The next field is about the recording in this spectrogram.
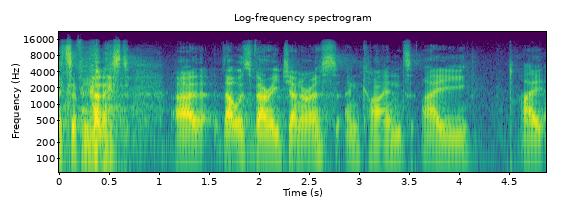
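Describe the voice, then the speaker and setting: A man with a slightly high voice delivers an academic conference lecture. His manner is deliberate and a little hesitant, with a modest, self-deprecating air as he addresses his listeners. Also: a bit bright. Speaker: academic guest speaker.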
